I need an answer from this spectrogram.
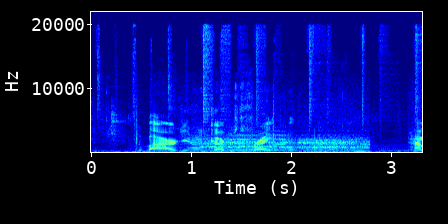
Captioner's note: cows mooing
